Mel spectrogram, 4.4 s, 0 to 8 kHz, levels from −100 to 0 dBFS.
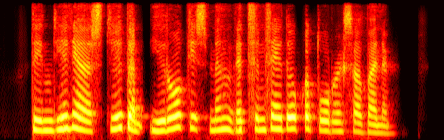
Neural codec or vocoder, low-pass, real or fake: codec, 16 kHz, 0.5 kbps, X-Codec, HuBERT features, trained on balanced general audio; 7.2 kHz; fake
